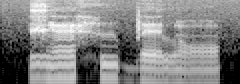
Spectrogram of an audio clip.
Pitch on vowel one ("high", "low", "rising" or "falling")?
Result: high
